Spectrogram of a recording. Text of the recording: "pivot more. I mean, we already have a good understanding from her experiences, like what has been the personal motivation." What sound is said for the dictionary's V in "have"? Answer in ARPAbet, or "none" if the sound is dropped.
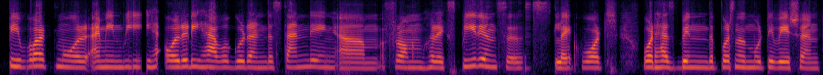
V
